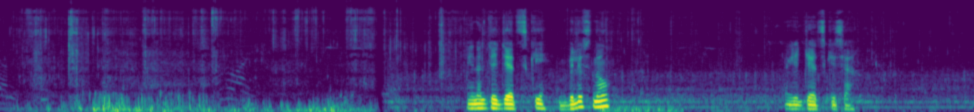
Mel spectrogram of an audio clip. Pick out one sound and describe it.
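Small waves lap gently at a pebbly shore.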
